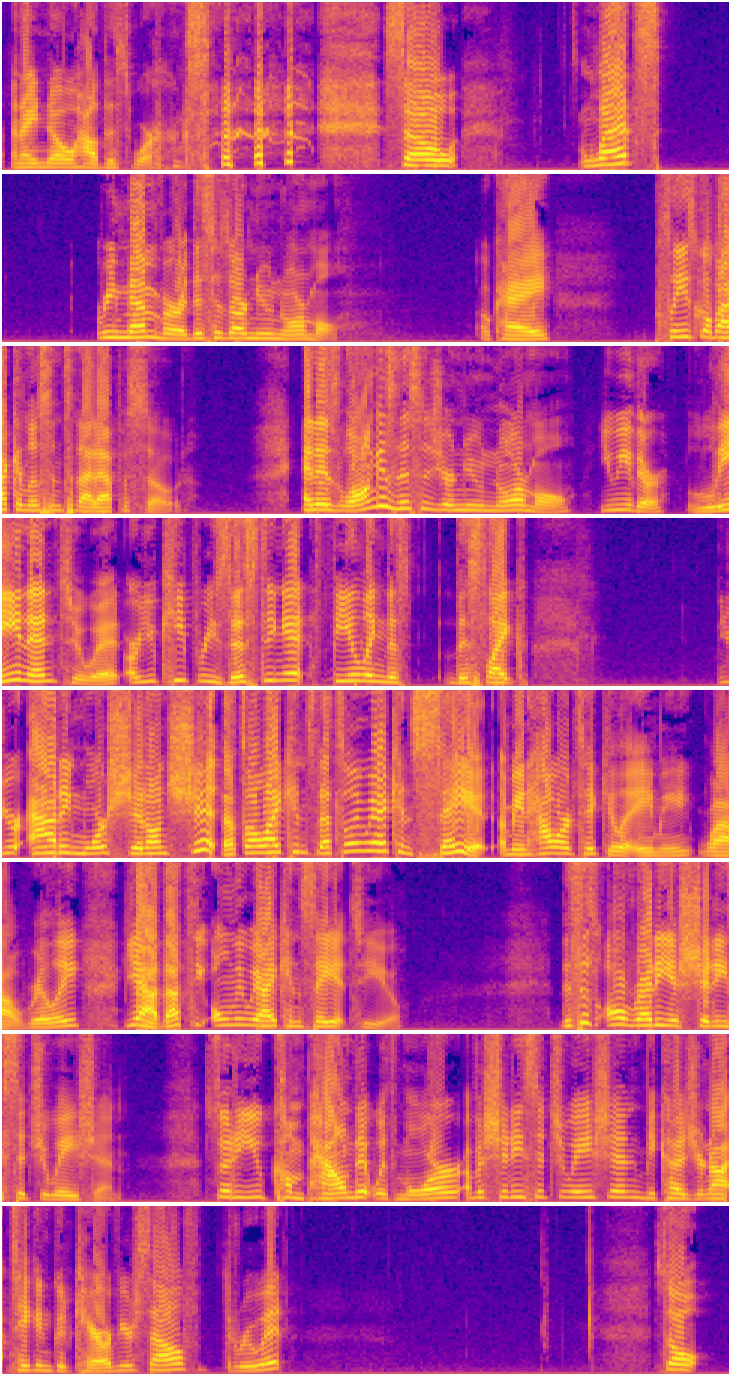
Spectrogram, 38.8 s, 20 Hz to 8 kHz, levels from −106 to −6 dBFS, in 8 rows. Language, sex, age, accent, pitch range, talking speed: English, female, 20-39, American, 155-255 Hz, 170 wpm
